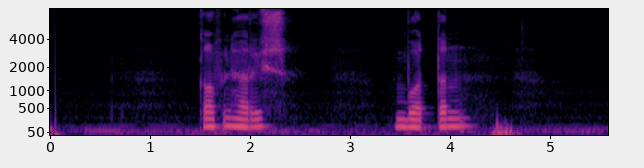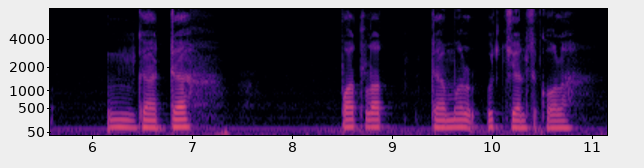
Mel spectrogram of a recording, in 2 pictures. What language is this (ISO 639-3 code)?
jav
